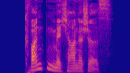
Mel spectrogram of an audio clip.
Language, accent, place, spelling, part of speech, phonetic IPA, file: German, Germany, Berlin, quantenmechanisches, adjective, [ˈkvantn̩meˌçaːnɪʃəs], De-quantenmechanisches.ogg
- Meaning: strong/mixed nominative/accusative neuter singular of quantenmechanisch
